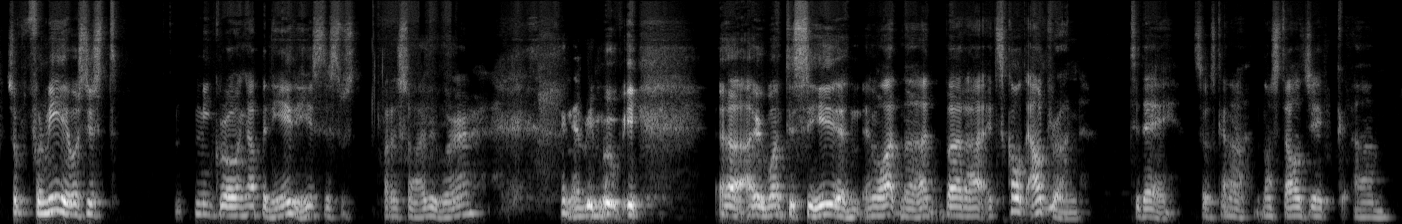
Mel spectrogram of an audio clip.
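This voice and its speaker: A man in his forties, born in Iceland, talking as a guest in a relaxed, hesitant way with many fillers over a video call. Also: on the high side, normal speed. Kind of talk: casual interview.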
